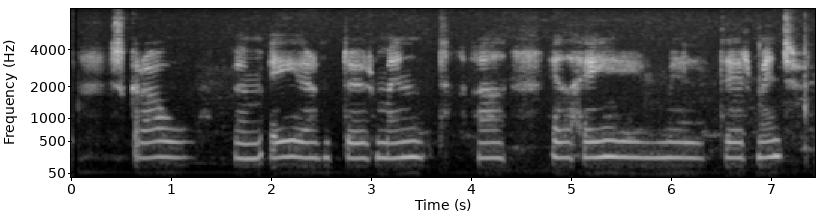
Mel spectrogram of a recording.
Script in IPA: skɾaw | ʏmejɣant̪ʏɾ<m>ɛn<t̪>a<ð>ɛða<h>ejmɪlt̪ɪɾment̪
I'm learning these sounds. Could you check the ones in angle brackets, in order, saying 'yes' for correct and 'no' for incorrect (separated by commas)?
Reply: yes, yes, yes, yes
